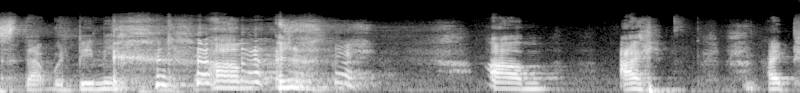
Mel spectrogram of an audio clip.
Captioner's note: participants laughing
